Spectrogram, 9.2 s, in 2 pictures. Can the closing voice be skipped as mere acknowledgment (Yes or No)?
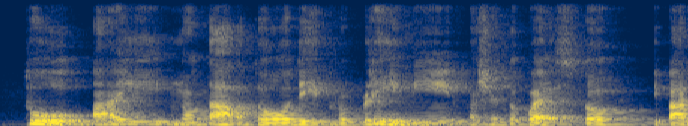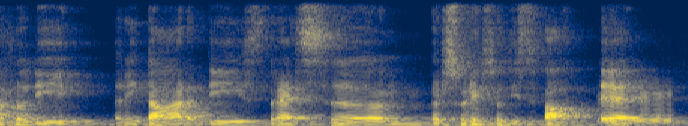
Yes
